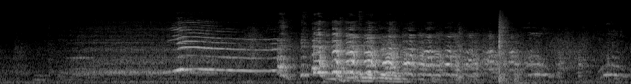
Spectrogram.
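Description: A toddler's drawn-out high squeal that falls slightly in pitch, followed by a couple of seconds of adults laughing. A single sharp click sounds near the end.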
